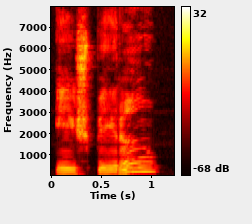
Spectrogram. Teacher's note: quando eu falo esperança, eu falo mais alto a sílaba rã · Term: sílaba tônica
